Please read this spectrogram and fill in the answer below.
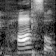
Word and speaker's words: Postle: T or you yeah I don't pronounce the T okay I just say posle because I think that's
